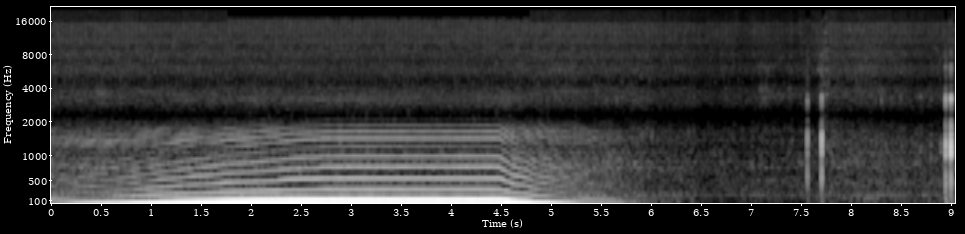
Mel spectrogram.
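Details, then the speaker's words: Radio Shack Realistic MC-800 woofer out of cabinet, driven by amplifier from signal generator around 40 Hz; steady low tone then falls away clean, no scraping or buzzing at high excursion, no voice coil rub. "we can do high excursion and there's no rub there which is really good"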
